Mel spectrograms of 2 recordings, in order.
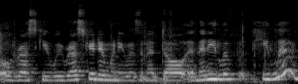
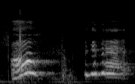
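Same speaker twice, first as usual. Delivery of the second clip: high, gushing coo over a cute dog; delighted squeal; 4 dB louder than usual. Real, not acted. Creator cooing at a dog picture in a gift journal, squealing high. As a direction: squeal like you just saw a puppy.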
